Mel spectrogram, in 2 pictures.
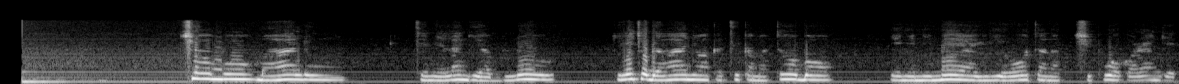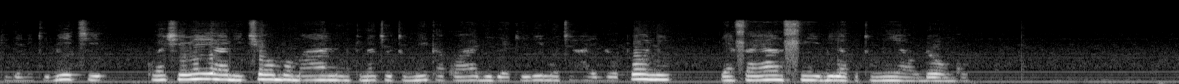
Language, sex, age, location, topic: Swahili, female, 25-35, Dar es Salaam, agriculture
